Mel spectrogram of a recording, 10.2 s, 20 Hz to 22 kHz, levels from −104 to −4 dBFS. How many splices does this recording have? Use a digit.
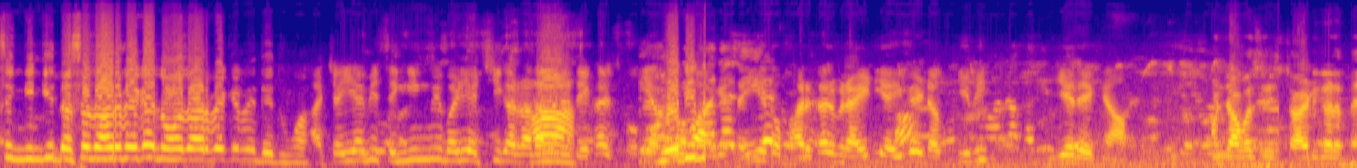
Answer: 2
